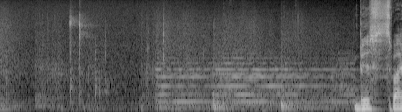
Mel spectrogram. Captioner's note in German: Kirchenglocke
